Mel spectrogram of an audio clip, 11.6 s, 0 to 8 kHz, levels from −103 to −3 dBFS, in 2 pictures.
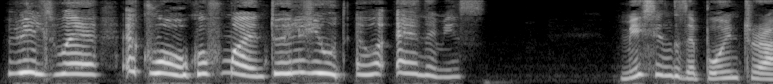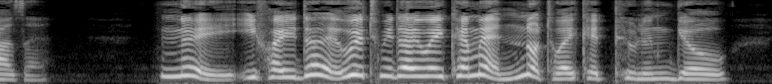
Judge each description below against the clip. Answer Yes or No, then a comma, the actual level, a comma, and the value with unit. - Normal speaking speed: Yes, average, 155 wpm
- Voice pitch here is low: No, very high, 295 Hz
